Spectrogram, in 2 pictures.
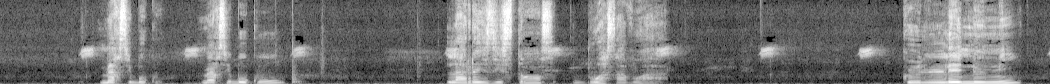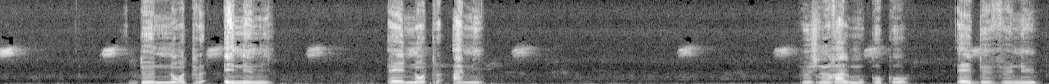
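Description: A middle-aged man speaks calmly and earnestly, close to a microphone.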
